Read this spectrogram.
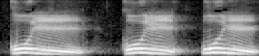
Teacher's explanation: qaf hərfinin məxrəci demək dilin sonu və dilçəyin başlanğıcındadır.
